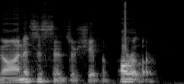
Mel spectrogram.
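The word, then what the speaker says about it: Parler: is the censorship of parlor or parlay if you wanted to pronounce it with the french terminology which i think is what it's based on you know that's just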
